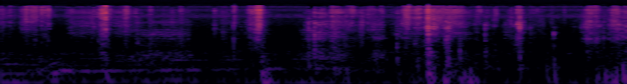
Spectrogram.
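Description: Faint rustling of a stack of paper trading cards being handled, slid and flipped in the hands, with scattered soft clicks as card edges knock and snap against each other.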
